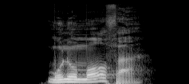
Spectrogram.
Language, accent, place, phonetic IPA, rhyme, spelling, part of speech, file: German, Germany, Berlin, [monoˈmɔʁfɐ], -ɔʁfɐ, monomorpher, adjective, De-monomorpher.ogg
- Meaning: inflection of monomorph: 1. strong/mixed nominative masculine singular 2. strong genitive/dative feminine singular 3. strong genitive plural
